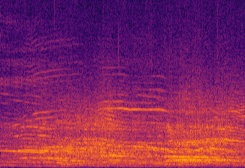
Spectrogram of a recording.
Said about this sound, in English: really began when Cornwall blatantly blinded Gloucester in the penalty area, and referee Ken Parry of Swansea waved play on, unleashing a storm of booing from the incensed Gloucester supporters, which reached a crescendo as Sir John stepped forward.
